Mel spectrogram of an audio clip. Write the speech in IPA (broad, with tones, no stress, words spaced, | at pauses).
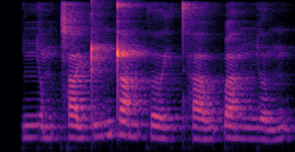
ɲə˨˩˨mca˨˩jʈi˧˥ŋʈa˧ŋ kəː˨˩jt̪ʰa˨˩˦wɓa˧n ɲə˨˩˦ŋ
